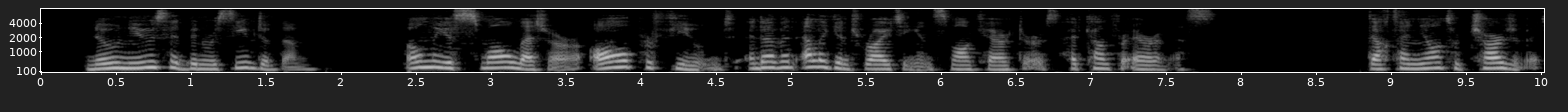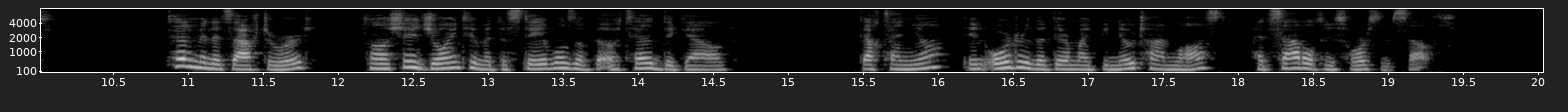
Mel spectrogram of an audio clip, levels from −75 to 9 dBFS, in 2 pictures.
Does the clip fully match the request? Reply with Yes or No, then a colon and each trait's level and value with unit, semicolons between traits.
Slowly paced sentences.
No: average, 175 wpm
